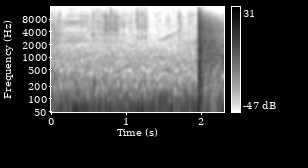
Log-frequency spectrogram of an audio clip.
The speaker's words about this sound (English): Should we go back inside? Or should we continue to light bottle rockets?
